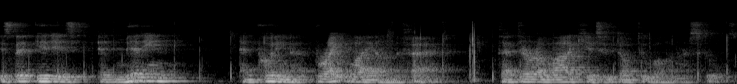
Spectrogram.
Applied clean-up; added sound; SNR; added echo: none; Run; 20 dB; reverberation time 0.8 s.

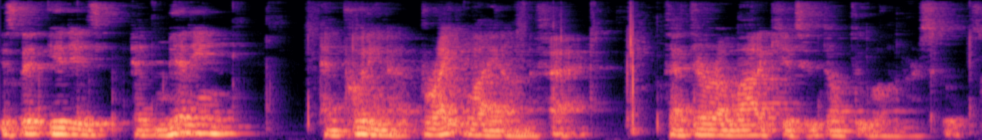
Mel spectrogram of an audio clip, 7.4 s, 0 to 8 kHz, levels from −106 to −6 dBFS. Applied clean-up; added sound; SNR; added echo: classical method WPE with log-MMSE.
